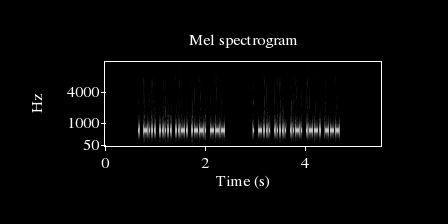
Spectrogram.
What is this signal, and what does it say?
Morse code, heard as a keyed tone, about 46 wpm, 700 Hz. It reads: EB5FPO EB5FPO
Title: DXCC-100 Call Signs - 6 Characters - Repeated 2x - 45wpm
